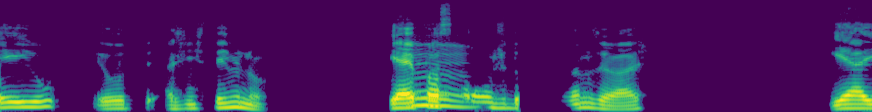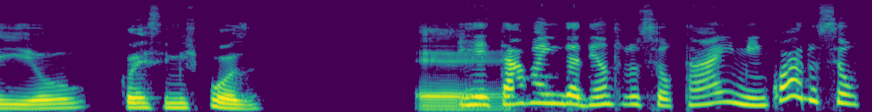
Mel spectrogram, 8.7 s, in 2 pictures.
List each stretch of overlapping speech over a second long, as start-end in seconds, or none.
none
